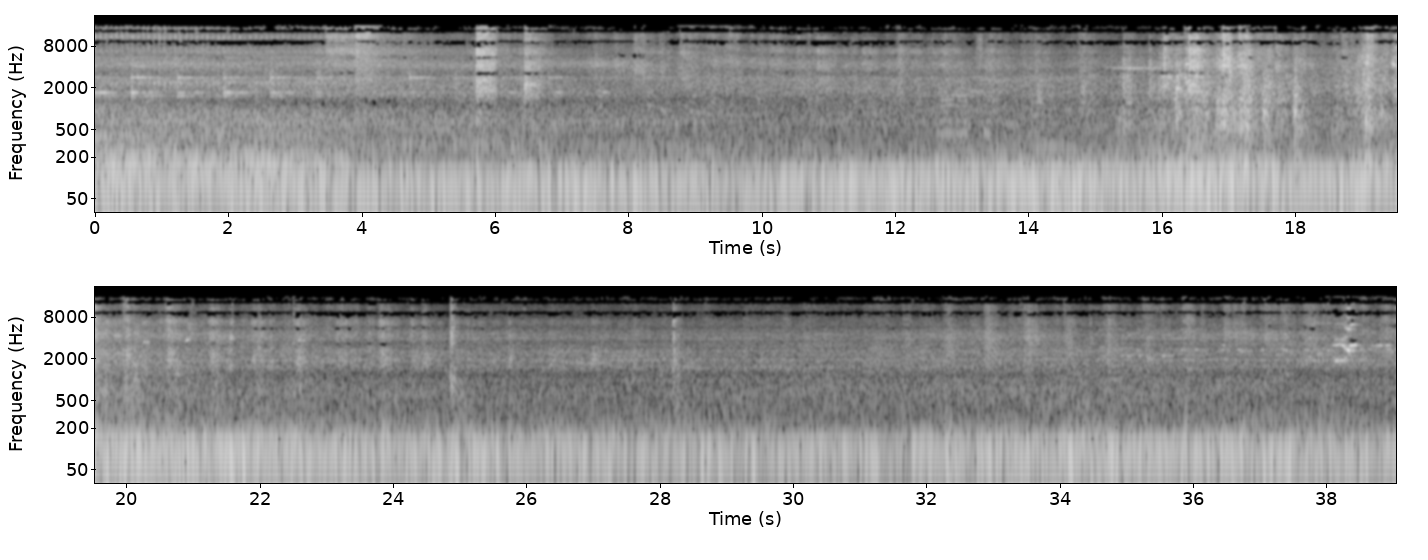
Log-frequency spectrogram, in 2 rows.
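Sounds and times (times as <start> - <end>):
wheels clicking over rail joints: 0.0 - 28.6
freight cars rumbling on rails: 0.0 - 39.0.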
